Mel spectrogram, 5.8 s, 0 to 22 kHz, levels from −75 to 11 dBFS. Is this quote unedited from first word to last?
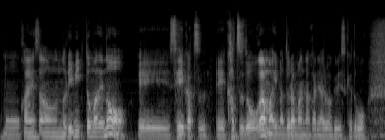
no; 2 cuts; at 2.0 s, 3.2 s

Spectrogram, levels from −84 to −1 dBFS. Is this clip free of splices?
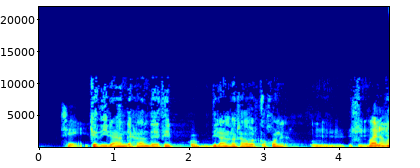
yes; 0 cuts

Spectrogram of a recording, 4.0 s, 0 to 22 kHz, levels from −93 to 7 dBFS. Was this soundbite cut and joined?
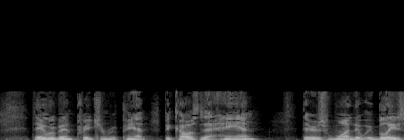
yes; 2 cuts; at 1.6 s, 2.0 s

